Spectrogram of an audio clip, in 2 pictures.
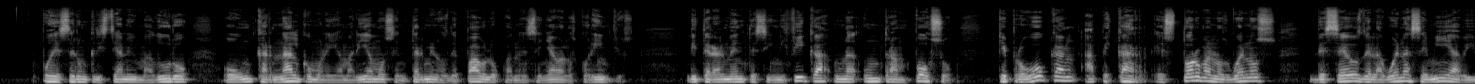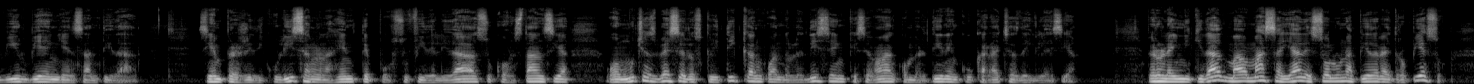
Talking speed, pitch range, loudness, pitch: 165 wpm, 110-135 Hz, -24 LUFS, 120 Hz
